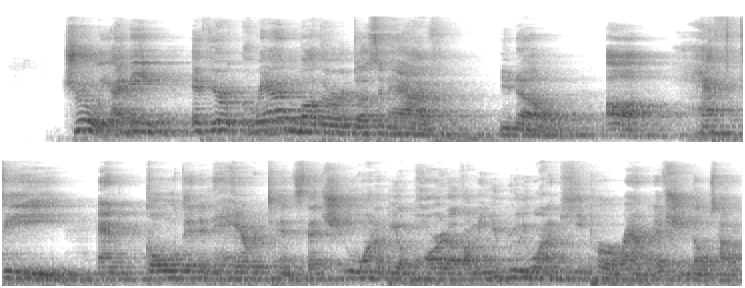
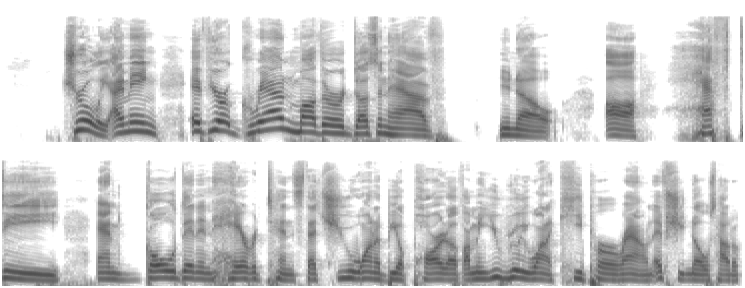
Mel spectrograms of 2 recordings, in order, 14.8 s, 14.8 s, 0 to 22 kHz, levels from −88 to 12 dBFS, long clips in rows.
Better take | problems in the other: second | room echo; noticeable; dies away in 1.3 s // off-mic speech; far

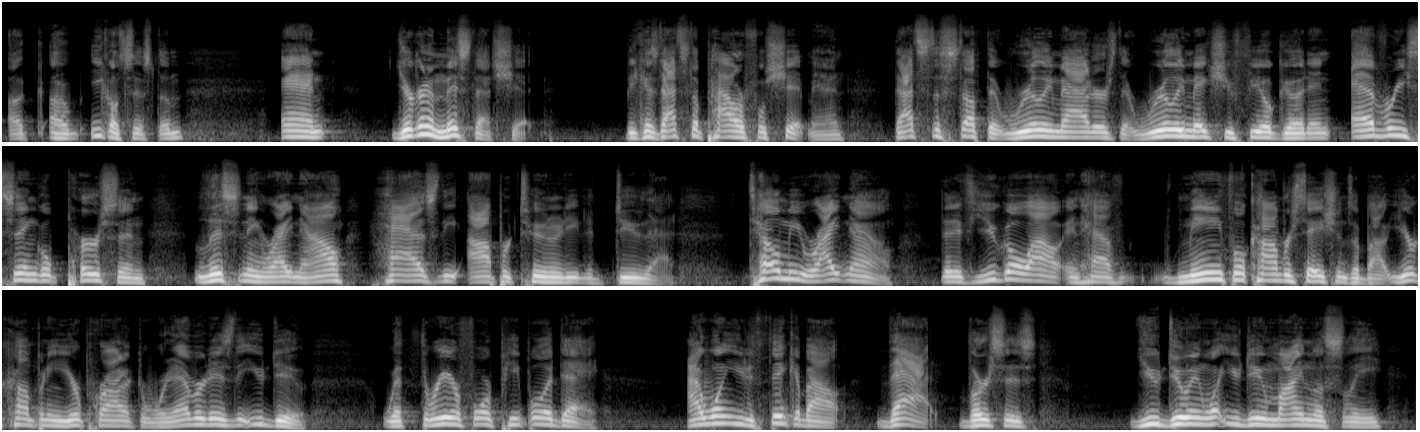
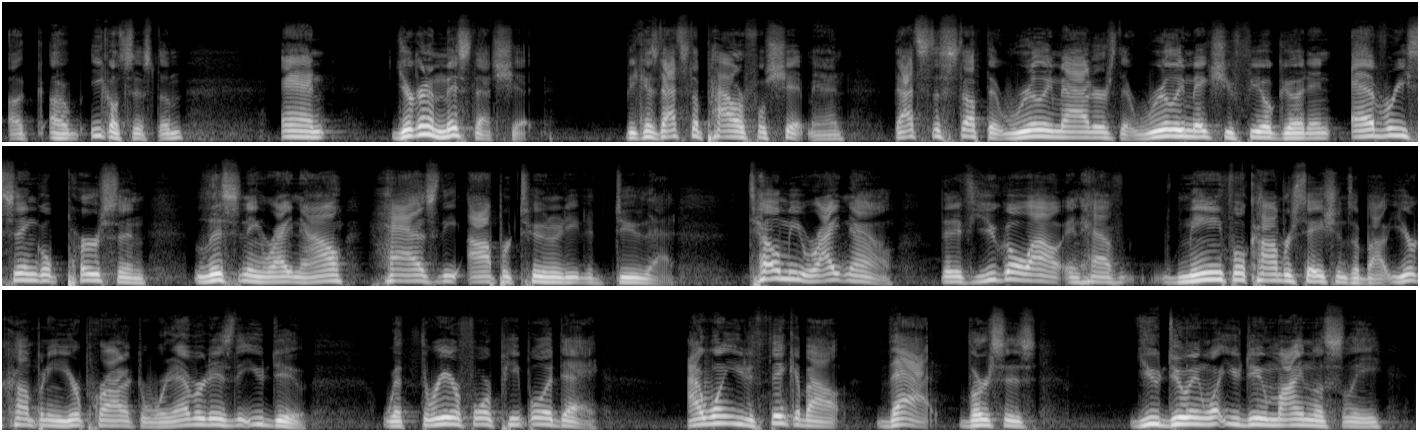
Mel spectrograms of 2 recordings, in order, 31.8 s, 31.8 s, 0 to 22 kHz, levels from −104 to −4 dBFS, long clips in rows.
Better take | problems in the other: neither | muffled; very; fading above 1.5 kHz; the same in both

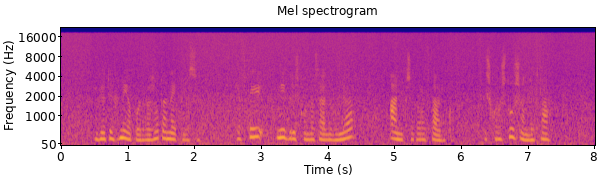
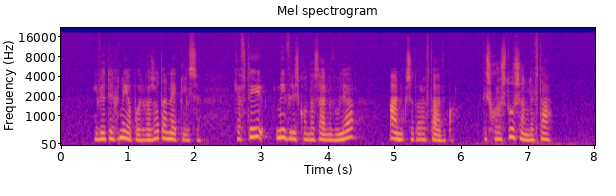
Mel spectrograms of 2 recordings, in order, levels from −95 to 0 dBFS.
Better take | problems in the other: second | hiss; loud; throughout; 4 dB below the speech; faint in the second

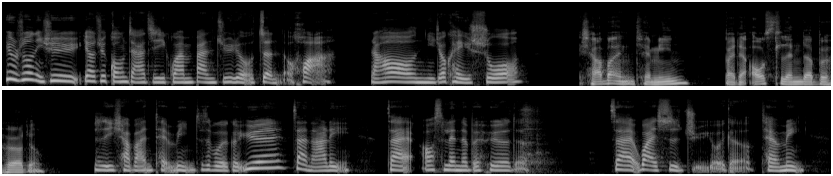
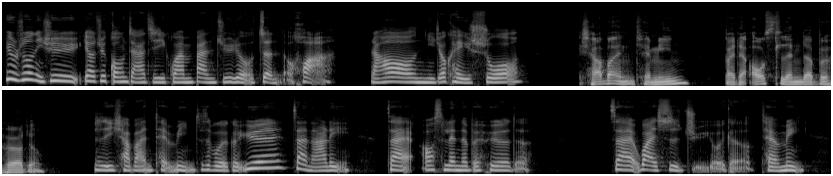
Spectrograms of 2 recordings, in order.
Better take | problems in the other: second | clattering dishes; faint; at 13 s; peak 15 dB below the speech

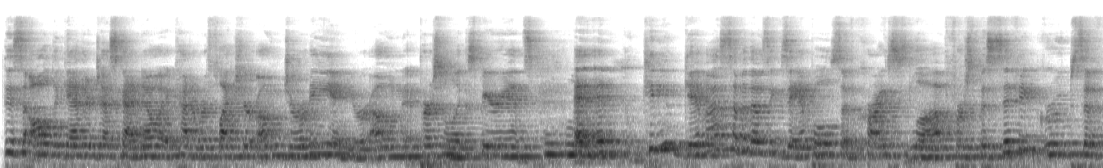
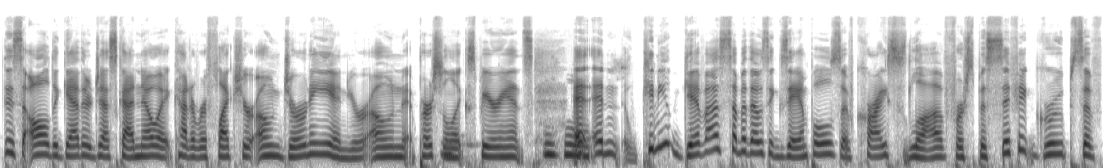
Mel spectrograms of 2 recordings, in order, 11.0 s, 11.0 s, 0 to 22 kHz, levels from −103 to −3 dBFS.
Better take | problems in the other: second | off-mic speech; far // room echo; noticeable; dies away in 0.8 s

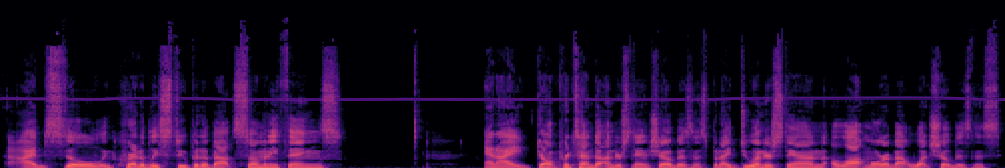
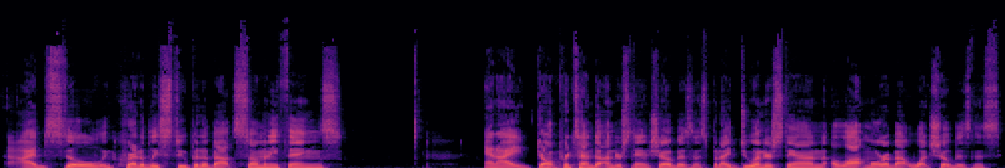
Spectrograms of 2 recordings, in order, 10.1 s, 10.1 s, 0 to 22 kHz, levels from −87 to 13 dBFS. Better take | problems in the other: second | high-pitched whine; faint; throughout; 9 kHz, 35 dB below the speech

